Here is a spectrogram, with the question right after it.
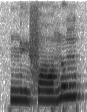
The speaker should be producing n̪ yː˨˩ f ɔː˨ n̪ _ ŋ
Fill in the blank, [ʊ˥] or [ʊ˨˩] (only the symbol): ʊ˥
